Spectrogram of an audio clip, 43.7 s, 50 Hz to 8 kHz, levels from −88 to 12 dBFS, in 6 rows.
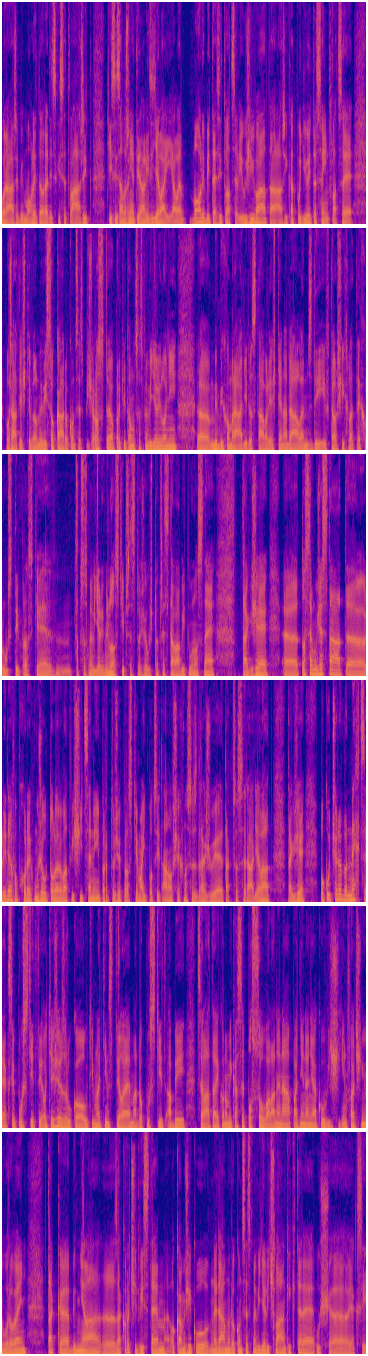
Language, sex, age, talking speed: Czech, male, 40-59, 175 wpm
